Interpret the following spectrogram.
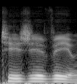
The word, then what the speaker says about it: TGV: ja, glaube ich, den TGV, also den Schnellzug. So ein französischer Zug, wie die Deutsche Bahn eben nur aus Frankreich. Hatte ich schon gesagt, das wird TGV und nicht TGV ausgesprochen.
